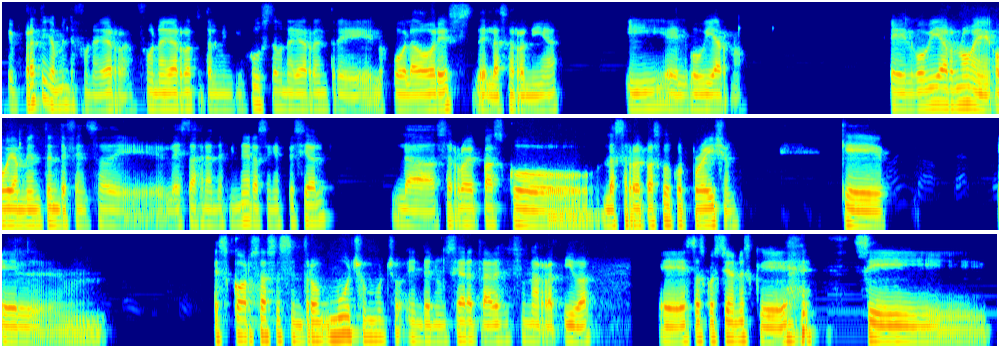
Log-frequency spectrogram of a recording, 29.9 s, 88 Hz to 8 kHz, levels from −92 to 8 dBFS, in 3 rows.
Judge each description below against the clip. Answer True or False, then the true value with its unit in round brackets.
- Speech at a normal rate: False (120 wpm)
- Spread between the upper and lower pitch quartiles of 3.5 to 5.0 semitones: False (2.8 semitones)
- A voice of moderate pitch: False (110 Hz)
